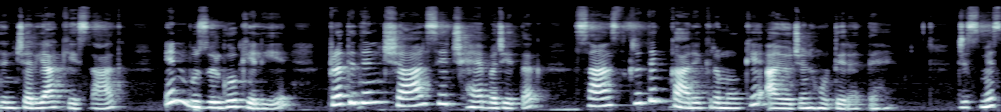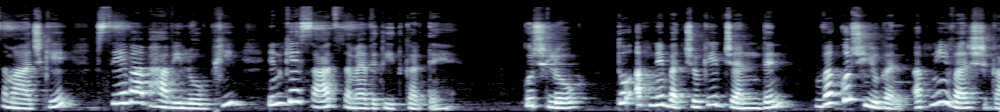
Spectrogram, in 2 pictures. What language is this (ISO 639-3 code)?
hin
